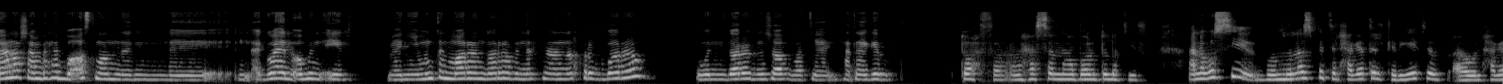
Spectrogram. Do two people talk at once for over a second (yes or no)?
no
